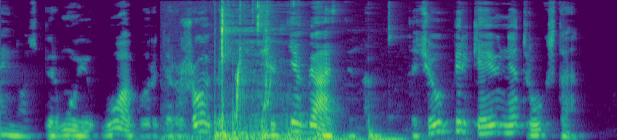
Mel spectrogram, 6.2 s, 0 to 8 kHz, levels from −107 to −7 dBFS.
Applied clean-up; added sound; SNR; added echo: classical method log-MMSE.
